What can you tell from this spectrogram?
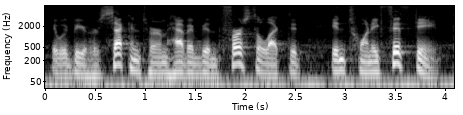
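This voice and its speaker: A male anchor reads election results from a script in a fairly low voice. His delivery is steady and measured. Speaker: news anchor. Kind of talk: scripted news reading.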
